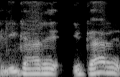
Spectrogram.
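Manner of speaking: backing-down, placating voice.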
